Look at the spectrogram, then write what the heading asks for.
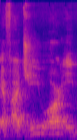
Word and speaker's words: figure: Your face, and what's unique about your face is spelled just like a figure. So your face is figure, figure, which is similarly spelled to figure, F-I-G-U-R-E, but figure.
